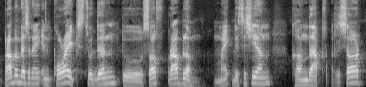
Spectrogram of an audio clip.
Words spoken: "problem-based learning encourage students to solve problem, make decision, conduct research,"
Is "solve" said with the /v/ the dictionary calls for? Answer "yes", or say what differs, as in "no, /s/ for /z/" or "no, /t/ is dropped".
no, /f/ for /v/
